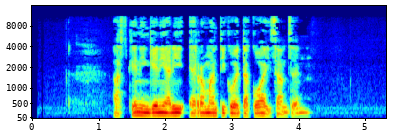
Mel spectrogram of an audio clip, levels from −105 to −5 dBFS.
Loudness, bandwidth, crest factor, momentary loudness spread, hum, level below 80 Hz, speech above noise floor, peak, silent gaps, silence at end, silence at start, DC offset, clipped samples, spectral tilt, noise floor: -21 LUFS; 11.5 kHz; 18 dB; 18 LU; none; -54 dBFS; 49 dB; -4 dBFS; none; 1.15 s; 1.2 s; under 0.1%; under 0.1%; -6.5 dB/octave; -69 dBFS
